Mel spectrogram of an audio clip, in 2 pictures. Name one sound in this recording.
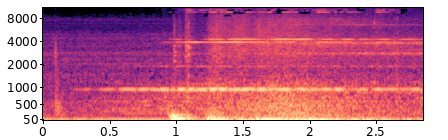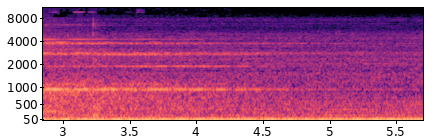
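A bright chime rings and slowly fades.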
